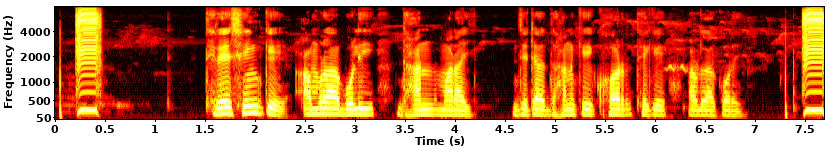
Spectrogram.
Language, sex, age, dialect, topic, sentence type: Bengali, male, 25-30, Northern/Varendri, agriculture, statement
